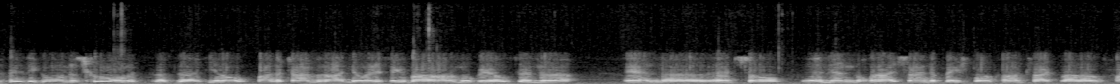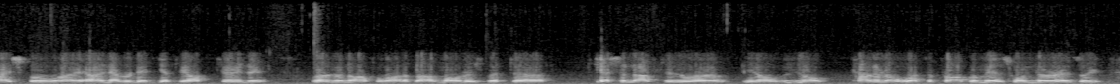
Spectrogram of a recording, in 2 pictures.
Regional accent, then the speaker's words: Meridian, Idaho, United States; born there; I was born in Meridian, Idaho, a little farm community back then. Dairy, there were a lot of ranchers at that time.

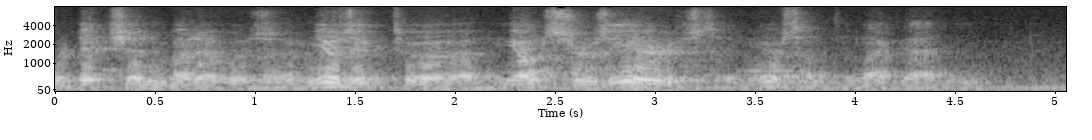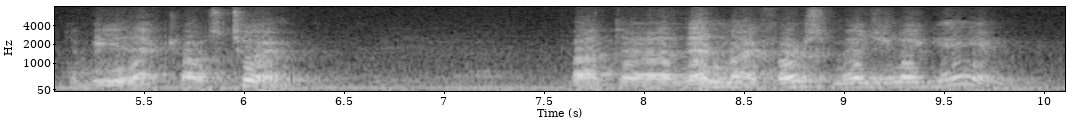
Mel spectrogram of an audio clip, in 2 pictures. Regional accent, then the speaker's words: Haskell, Texas, United States; born there; also born or lived in Corpus Christi; Haskell, Texas, a little tiny place up near Abilene and in that area. But we moved when I was pretty young to Corpus Christi for 2 years.

